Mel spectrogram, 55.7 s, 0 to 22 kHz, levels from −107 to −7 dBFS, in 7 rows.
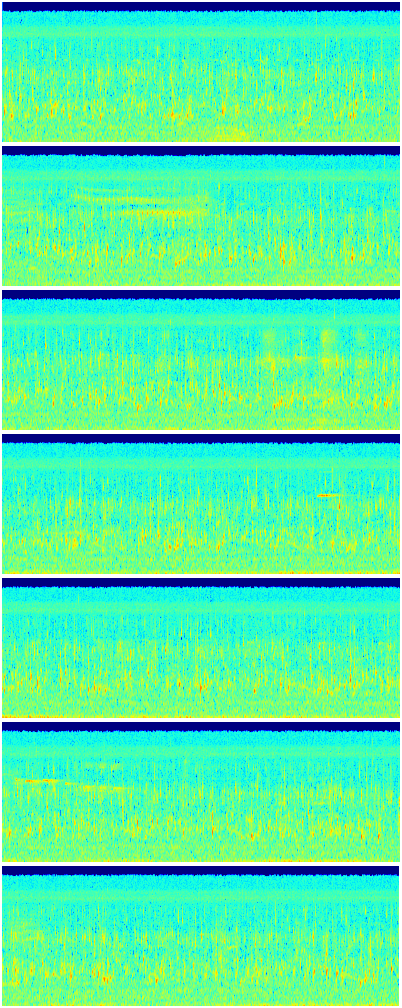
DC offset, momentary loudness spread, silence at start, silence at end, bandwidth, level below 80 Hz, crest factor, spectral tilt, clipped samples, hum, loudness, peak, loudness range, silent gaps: under 0.1%; 5 LU; 0 s; 0 s; 17 kHz; -50 dBFS; 28 dB; -1 dB/octave; under 0.1%; none; -37 LUFS; -10 dBFS; 2 LU; none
